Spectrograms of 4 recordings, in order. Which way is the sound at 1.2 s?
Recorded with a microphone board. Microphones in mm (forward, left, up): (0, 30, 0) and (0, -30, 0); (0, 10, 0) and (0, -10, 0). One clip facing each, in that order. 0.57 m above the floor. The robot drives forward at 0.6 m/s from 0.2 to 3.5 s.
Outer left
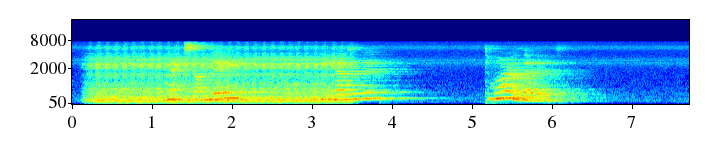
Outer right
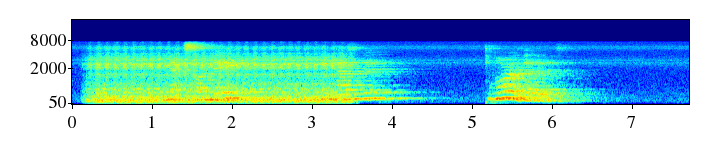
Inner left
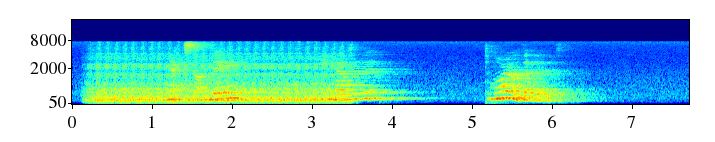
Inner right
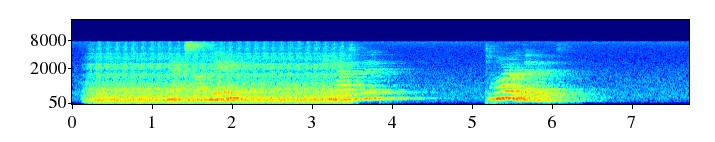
60° left (ahead or behind).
